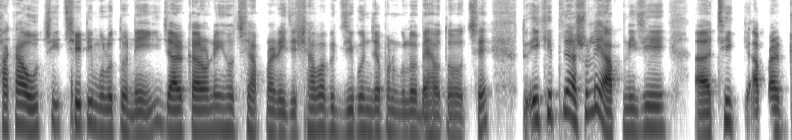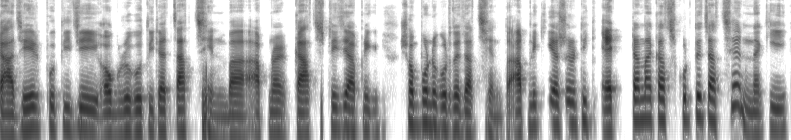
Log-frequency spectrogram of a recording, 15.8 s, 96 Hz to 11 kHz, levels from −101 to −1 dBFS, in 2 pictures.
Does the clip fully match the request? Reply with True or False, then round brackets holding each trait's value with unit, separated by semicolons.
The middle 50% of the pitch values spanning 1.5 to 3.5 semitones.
False (4.4 semitones)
